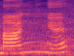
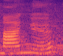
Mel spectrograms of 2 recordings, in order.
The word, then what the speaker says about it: mange: Okay, listen how it's M-A-N-G-E. Marine. Mange. Marine. It sounds like French. It's not, trust me. It sounds like Mange.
